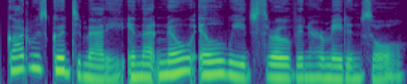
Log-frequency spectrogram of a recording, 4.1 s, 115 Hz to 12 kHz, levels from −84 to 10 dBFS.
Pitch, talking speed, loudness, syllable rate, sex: 190 Hz, 220 wpm, -17 LUFS, 4.7 syllables/s, female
